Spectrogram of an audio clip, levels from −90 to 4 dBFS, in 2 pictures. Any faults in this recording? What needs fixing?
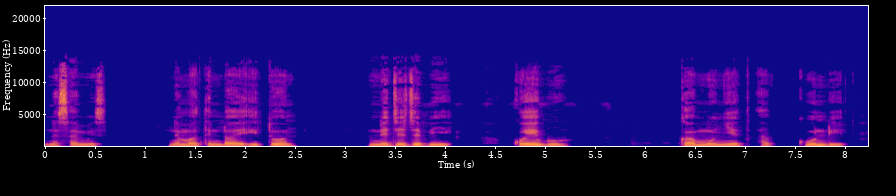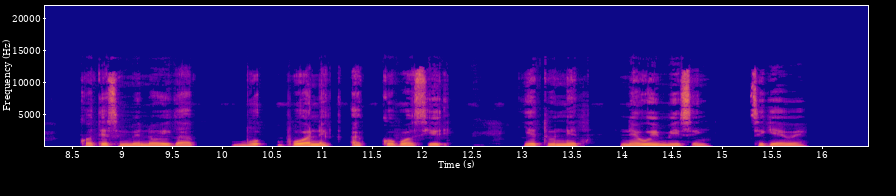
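No faults can be heard anywhere in the speech. Nothing here needs fixing.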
